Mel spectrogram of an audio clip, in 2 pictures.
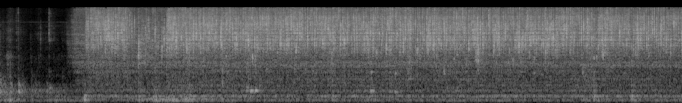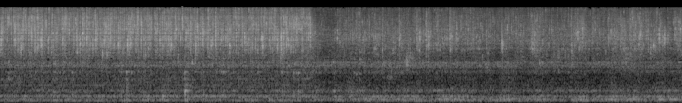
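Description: Tap water runs and splashes into a metal sink.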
